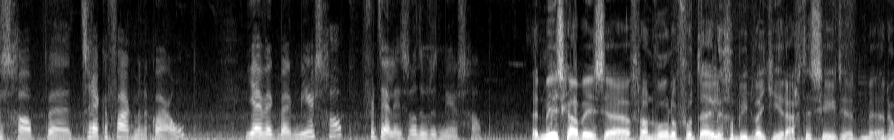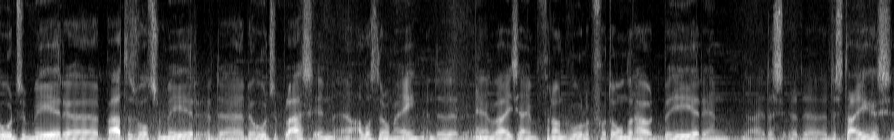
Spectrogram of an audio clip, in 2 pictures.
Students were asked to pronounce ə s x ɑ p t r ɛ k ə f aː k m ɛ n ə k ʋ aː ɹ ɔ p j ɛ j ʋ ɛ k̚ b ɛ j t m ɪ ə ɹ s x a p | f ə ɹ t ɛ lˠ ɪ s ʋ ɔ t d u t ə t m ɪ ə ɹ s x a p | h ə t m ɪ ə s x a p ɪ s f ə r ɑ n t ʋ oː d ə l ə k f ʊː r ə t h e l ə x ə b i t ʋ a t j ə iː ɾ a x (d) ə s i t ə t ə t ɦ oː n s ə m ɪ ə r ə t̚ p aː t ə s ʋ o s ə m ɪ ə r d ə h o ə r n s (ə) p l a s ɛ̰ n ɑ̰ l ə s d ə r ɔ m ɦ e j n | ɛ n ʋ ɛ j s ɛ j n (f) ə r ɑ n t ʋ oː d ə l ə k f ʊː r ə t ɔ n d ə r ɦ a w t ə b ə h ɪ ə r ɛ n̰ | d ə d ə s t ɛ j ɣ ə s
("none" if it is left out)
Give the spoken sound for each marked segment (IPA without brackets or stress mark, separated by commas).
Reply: t, ə, f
